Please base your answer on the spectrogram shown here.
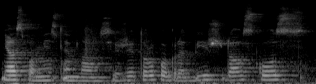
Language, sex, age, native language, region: Slovenian, female, 50-59, Slovenian, Drava region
